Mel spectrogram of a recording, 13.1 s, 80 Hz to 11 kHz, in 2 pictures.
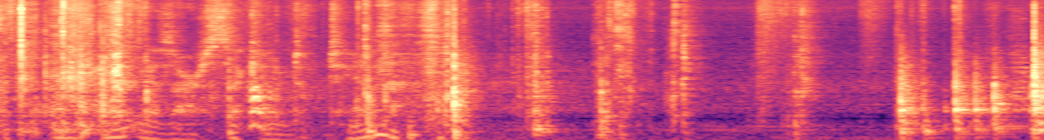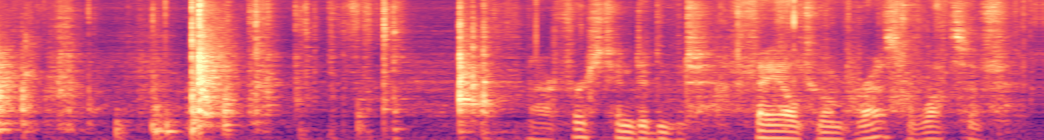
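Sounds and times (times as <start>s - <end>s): card box handling on wood: 0.0s - 9.8s.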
